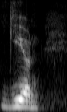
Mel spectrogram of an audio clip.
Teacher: Eso quiere decir que tenemos ahí un diptongo, en realidad, porque la que suena es la I y la O. Entonces se mantienen en la misma sílaba, es un monosílabo, se pronuncia así, guión.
